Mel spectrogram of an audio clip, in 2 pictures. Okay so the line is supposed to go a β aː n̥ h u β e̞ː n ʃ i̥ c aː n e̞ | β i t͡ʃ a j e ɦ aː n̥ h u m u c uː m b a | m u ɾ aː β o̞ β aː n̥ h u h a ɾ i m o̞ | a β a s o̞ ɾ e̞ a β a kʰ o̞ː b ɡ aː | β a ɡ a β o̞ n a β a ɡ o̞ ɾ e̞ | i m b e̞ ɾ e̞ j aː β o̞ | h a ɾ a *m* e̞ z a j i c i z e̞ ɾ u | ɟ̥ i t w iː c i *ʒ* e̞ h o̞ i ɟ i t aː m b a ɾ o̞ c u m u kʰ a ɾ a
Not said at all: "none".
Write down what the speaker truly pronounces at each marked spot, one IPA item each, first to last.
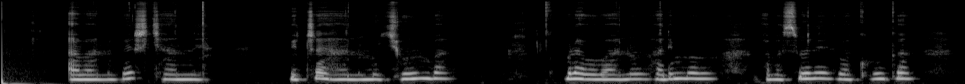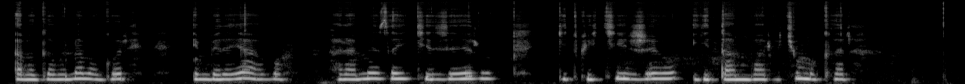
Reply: m, ʒ

